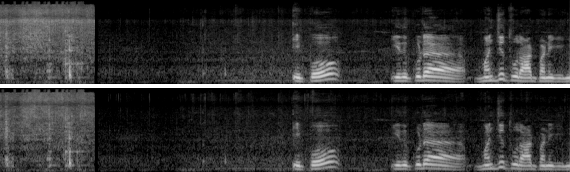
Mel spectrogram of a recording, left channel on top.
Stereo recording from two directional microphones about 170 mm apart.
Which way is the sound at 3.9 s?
35° left (ahead or behind).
